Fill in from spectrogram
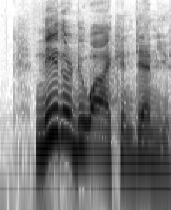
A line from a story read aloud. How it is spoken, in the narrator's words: said Jesus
